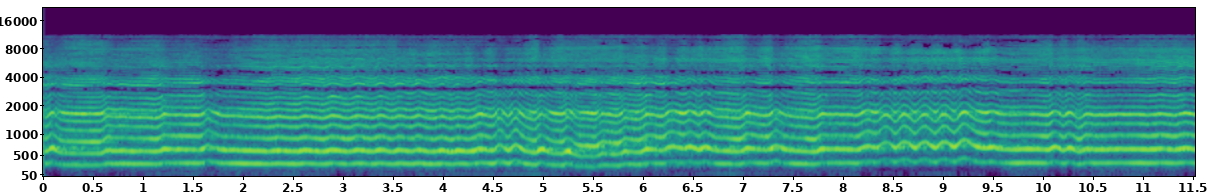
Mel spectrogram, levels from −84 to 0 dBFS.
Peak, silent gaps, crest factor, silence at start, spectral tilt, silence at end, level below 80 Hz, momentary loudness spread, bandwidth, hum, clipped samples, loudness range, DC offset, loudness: -2 dBFS; none; 12 dB; 0 s; 0 dB/octave; 0 s; -62 dBFS; 2 LU; 11.5 kHz; none; under 0.1%; 0 LU; under 0.1%; -14 LUFS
